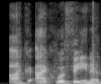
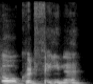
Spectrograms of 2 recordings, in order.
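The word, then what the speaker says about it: Awkwafina: plays his best friend at the show it's aquafina that's how you say her name that's the actress's name i could never it always takes me because i always want to say awkward awkward awkward finna it's like it's why do you spell the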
